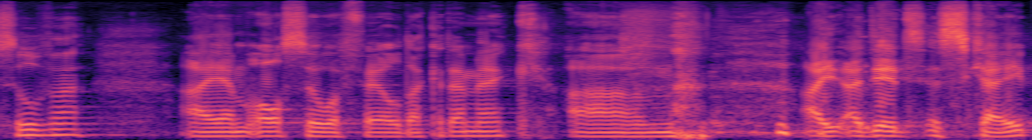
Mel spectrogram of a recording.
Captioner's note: laughs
